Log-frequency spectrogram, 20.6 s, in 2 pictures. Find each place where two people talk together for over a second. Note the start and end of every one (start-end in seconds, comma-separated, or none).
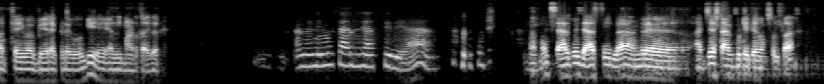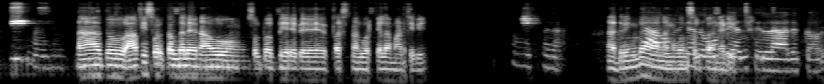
18.0-19.7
